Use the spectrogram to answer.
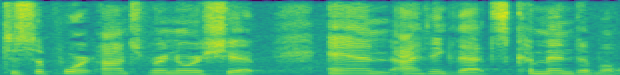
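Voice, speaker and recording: Noticeable background noise runs under the recording. The speaker talks at a fairly quick pace. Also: man. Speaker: government official. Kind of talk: speech. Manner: halting.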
